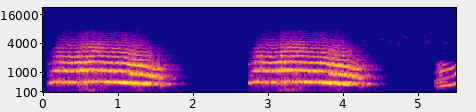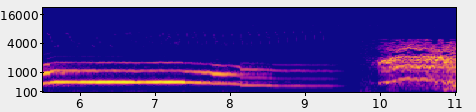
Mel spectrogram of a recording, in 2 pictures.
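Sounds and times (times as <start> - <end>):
elephant trumpeting: 0.1 - 1.8, 2.8 - 4.5
wolf howling: 5.2 - 9.4.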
